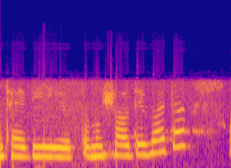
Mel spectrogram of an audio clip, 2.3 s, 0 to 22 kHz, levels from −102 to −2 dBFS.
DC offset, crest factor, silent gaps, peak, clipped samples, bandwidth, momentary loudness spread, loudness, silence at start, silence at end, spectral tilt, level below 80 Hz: under 0.1%; 10 dB; none; -8 dBFS; under 0.1%; 4 kHz; 5 LU; -17 LUFS; 0 s; 0.05 s; -8.5 dB/octave; -52 dBFS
